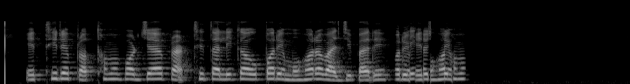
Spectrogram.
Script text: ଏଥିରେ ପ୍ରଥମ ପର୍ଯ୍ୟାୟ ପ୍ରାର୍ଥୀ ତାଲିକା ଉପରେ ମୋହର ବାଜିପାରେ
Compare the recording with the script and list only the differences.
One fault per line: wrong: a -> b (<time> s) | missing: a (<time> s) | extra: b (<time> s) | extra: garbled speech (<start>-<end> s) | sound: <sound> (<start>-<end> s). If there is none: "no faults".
extra: garbled speech (3.9-4.7 s)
